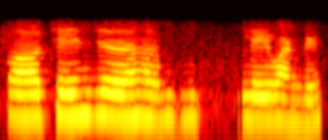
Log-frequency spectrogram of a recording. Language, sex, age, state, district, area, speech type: Telugu, female, 18-30, Telangana, Hanamkonda, urban, conversation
